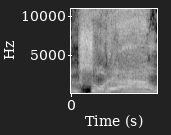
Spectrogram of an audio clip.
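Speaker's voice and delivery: very loud, very high, shrill, furious screaming rant. Retelling how Mrs. Owen came into class screaming at your friend, imitating Mrs. Owen screaming. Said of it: "she's going mental".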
